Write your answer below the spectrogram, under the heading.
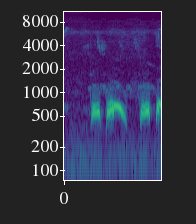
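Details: Decoy spotted dove calling to draw in wild birds: two pairs of mellow, low coos, the second note of each pair longer and gently falling.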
